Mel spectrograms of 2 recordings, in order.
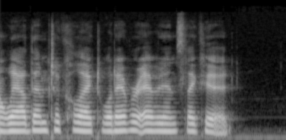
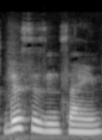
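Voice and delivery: ordinary delivery, nothing marked

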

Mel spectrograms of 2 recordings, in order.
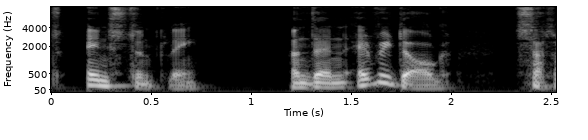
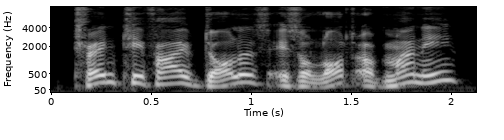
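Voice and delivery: put-on high, raised voice with an accent; calling over noise; 10 semitones higher than usual. Otto calls to William over the dogs, raised voice. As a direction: project it over a racket.

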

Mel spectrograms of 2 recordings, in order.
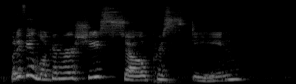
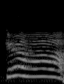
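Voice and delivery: loud, higher exasperated "gah"; frustrated yell; 10 semitones higher, 7 dB louder than usual. Retold or imitated. Viewer fed up with garbled cartoon dialogue, frustrated yell. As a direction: burst out in exasperation. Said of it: "frustrating as fuck".

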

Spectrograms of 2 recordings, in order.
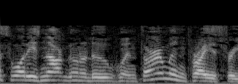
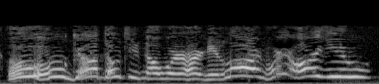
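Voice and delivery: mock begging; 4 dB louder than usual. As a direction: plead in an exaggerated high-pitched cry, stretching the words. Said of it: "They're begging and pleading".

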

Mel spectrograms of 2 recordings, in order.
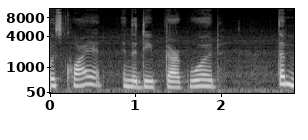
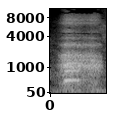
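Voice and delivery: frightened gasp; 12 semitones higher, 5 dB quieter than usual. Acted. Mouse sees the Gruffalo.

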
